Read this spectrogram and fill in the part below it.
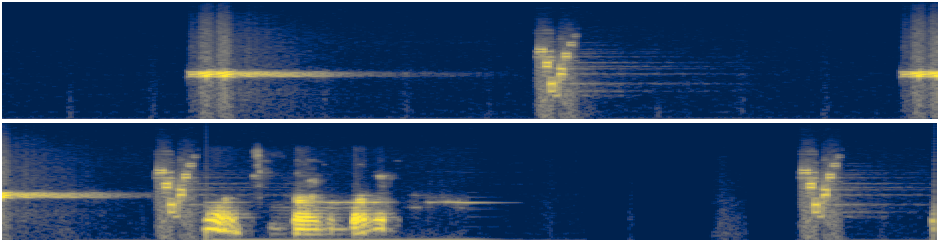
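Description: Short electronic chimes and clicks sound from a game menu.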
